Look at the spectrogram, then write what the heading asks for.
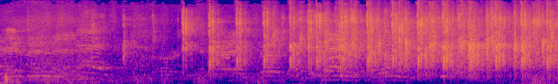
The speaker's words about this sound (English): That's like a library or a golf clap. We're not really sure if we should applaud.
